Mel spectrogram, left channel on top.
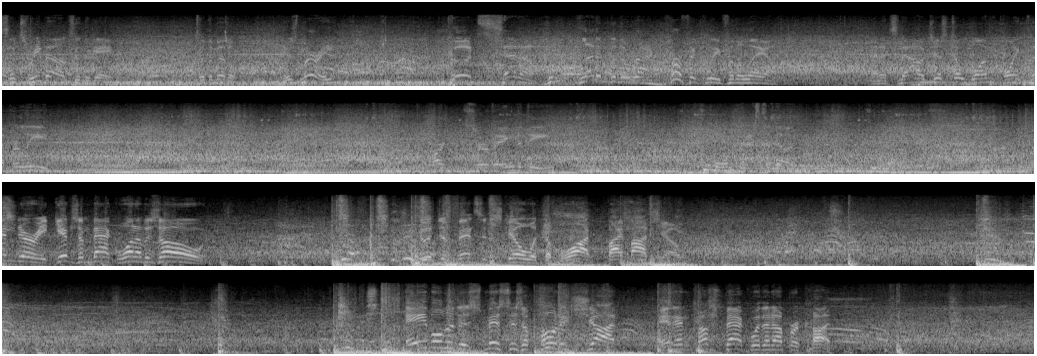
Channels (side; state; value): both; different; correlation 0.00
